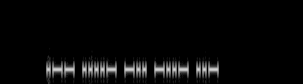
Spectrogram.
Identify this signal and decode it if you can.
Morse code, heard as a keyed tone, about 40 wpm, 700 Hz. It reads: W4DXU
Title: USA Call Signs - 5 Characters - 40wpm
